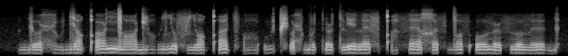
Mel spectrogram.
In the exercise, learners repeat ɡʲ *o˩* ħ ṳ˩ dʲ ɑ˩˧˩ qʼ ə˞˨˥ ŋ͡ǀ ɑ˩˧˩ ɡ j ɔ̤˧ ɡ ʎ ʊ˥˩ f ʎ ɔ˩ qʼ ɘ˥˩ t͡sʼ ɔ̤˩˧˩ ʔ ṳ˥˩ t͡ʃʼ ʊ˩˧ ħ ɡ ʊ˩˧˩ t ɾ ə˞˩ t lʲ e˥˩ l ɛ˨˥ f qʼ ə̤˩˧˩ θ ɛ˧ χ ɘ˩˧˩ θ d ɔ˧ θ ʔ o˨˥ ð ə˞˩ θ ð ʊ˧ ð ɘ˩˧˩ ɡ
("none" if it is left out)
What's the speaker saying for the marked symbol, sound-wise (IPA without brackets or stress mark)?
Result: o˩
